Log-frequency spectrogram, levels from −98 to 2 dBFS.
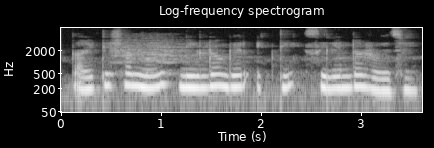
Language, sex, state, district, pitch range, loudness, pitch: Bengali, female, West Bengal, Alipurduar, 210-235 Hz, -13 LUFS, 220 Hz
